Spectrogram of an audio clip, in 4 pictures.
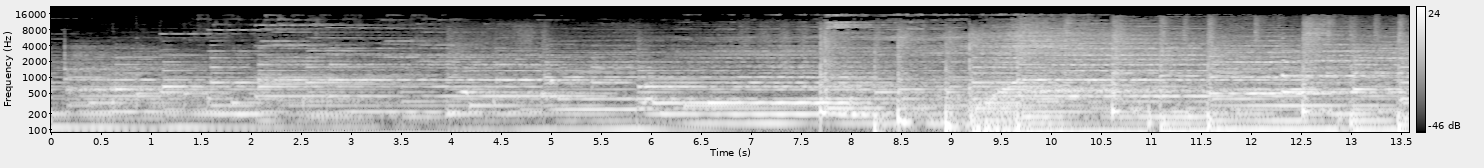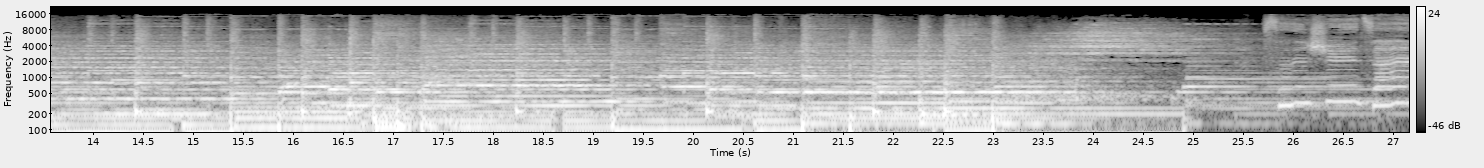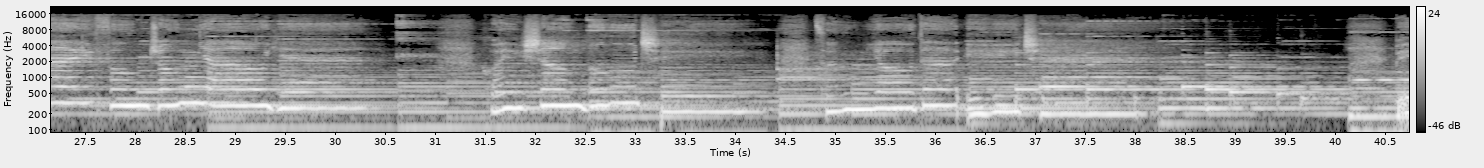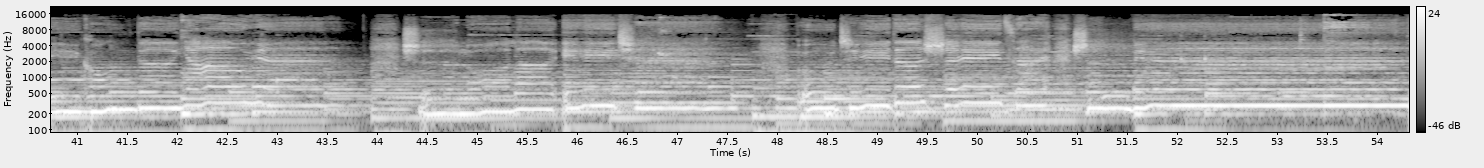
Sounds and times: Theme music: 0.0 - 26.0.

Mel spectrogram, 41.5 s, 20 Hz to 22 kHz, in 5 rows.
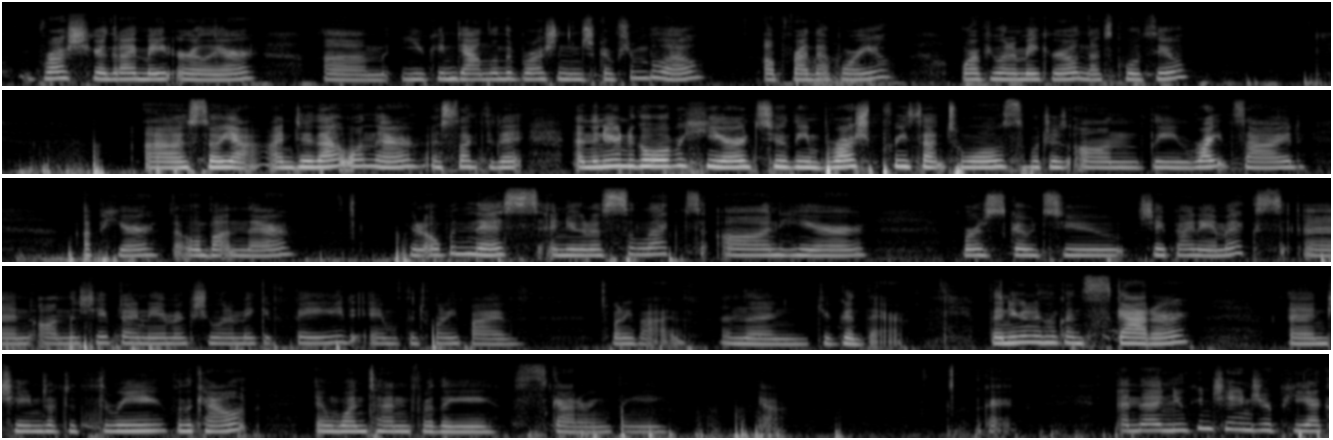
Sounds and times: Speech: 0.0 - 7.4, 9.2 - 16.5, 17.1 - 18.5, 19.2 - 22.0, 22.6 - 32.4, 33.0 - 38.1, 39.2 - 39.6, 40.2 - 41.5.

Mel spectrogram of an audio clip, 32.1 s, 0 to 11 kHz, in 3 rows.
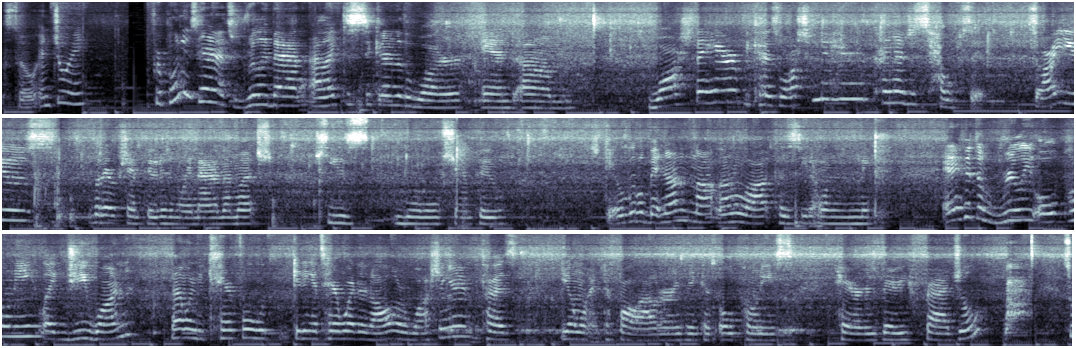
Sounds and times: Speech: 0.0 - 0.9, 1.5 - 5.9, 6.5 - 15.8, 16.6 - 31.3
Music: 0.0 - 32.1
Water tap, faucet: 2.6 - 32.1.

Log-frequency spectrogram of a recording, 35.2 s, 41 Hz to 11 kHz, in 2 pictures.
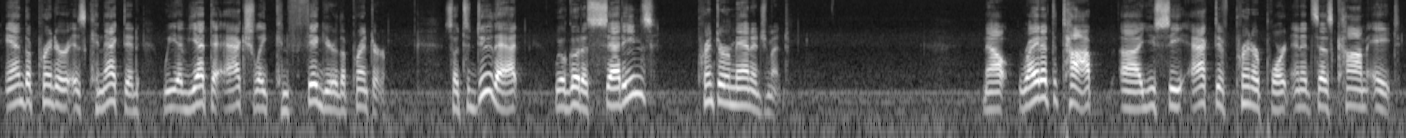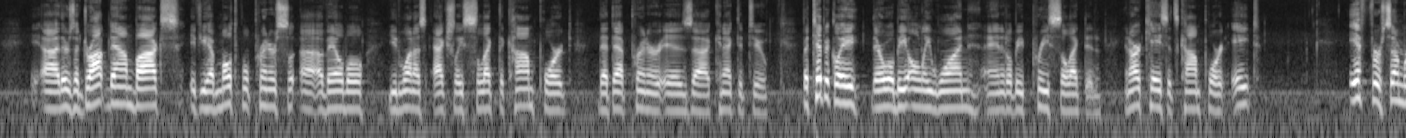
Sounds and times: Speech: 0.0 - 4.9, 5.6 - 9.9, 12.3 - 33.4, 34.4 - 35.1.

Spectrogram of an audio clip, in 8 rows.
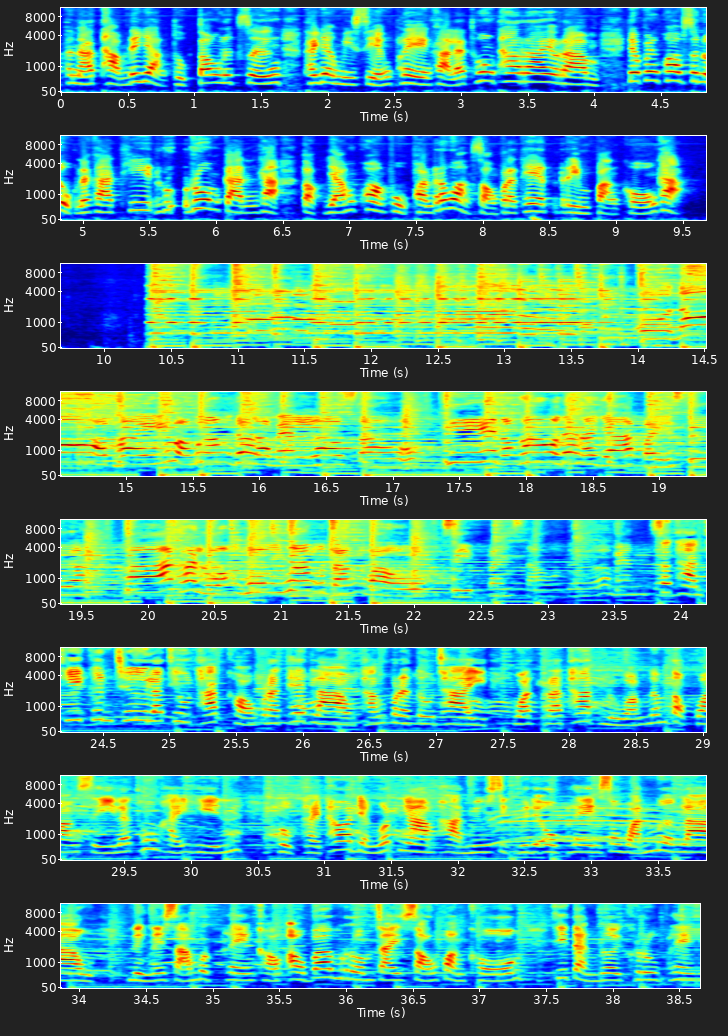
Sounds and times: Speech: 0.0 - 9.6, 23.9 - 38.6
Music: 10.3 - 38.6.

